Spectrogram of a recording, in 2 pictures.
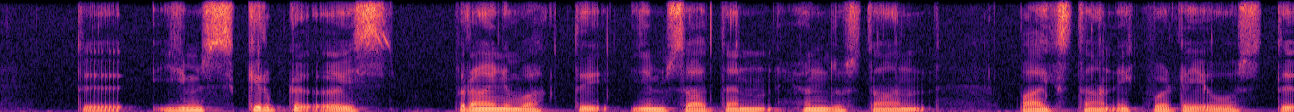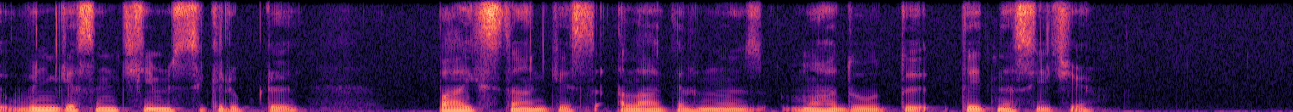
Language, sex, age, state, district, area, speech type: Kashmiri, male, 45-60, Jammu and Kashmir, Ganderbal, urban, spontaneous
